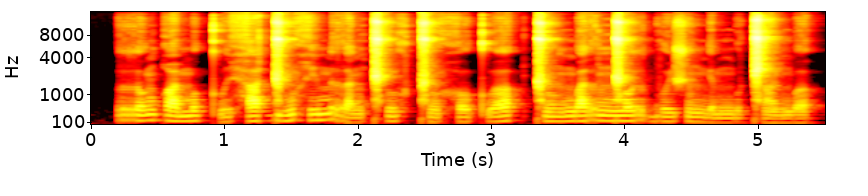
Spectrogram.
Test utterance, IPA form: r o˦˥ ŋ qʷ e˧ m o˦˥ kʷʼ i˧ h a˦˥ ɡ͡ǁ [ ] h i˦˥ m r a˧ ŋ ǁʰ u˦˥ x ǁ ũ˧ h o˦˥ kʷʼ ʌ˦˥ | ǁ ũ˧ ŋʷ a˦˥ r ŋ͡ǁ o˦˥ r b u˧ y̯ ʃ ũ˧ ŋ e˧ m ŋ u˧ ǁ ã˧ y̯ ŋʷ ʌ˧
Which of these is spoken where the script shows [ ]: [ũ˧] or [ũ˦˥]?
ũ˦˥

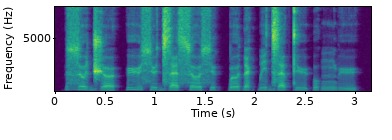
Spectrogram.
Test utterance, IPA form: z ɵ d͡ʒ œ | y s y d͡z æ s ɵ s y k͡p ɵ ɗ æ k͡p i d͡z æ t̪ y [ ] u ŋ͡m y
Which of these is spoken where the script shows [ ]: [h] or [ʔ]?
ʔ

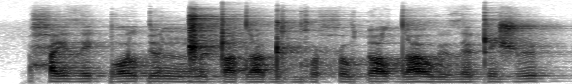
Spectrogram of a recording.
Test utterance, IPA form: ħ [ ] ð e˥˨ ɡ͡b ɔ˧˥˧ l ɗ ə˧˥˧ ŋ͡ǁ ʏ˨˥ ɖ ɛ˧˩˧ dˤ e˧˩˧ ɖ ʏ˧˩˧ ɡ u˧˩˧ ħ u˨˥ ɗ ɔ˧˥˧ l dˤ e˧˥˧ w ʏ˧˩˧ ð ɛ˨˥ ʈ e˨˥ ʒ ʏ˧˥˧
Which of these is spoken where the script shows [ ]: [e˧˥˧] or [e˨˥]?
e˧˥˧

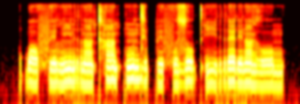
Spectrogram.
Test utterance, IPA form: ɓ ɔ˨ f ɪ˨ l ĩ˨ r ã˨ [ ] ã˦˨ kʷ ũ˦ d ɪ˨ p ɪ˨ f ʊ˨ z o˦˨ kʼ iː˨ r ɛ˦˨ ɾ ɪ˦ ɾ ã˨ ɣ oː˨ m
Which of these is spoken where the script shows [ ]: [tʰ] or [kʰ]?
kʰ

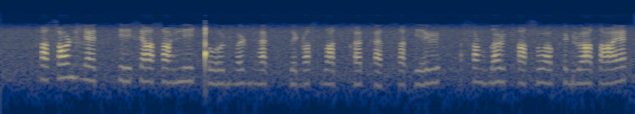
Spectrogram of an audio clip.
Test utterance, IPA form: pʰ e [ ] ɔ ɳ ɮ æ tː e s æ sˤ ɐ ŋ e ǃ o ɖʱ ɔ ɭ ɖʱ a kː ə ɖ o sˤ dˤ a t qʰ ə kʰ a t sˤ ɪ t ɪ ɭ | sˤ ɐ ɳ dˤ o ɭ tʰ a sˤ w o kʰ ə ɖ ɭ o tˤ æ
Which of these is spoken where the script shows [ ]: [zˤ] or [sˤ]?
sˤ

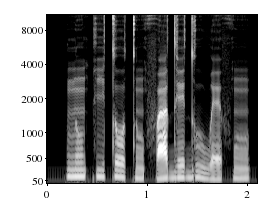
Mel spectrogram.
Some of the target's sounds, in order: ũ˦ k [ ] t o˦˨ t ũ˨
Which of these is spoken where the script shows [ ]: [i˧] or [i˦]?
i˦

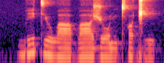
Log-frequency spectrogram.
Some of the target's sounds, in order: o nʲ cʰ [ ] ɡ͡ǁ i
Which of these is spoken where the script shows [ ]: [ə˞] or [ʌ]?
ʌ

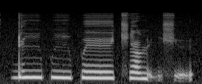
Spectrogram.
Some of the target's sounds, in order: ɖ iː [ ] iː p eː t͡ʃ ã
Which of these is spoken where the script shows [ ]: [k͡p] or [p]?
p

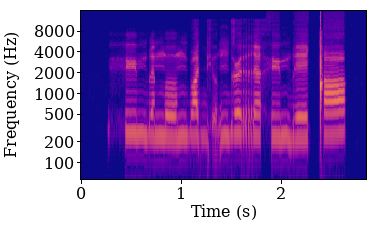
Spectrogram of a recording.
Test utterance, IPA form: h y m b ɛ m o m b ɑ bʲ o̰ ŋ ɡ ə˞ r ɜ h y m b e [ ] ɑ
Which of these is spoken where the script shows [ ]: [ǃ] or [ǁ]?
ǃ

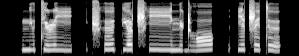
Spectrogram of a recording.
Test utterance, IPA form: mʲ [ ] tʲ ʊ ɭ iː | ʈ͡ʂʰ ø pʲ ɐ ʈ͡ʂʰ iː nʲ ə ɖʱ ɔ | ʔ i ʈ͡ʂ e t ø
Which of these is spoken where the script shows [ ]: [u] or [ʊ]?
u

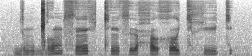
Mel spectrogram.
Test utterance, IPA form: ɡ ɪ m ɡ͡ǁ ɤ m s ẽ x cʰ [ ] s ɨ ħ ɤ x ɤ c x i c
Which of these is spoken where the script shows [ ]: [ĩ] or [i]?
ĩ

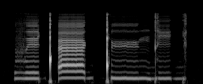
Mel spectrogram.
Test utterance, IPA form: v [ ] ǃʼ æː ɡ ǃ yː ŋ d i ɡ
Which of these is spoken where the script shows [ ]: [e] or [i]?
e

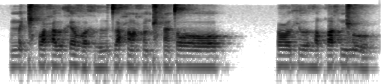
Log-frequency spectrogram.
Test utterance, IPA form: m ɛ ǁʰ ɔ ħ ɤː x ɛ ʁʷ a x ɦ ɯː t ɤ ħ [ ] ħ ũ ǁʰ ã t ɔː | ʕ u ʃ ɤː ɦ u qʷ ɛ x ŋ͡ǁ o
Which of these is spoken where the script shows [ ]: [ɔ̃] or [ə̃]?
ɔ̃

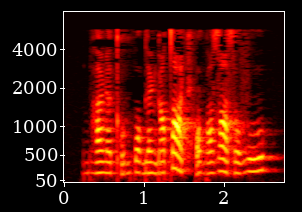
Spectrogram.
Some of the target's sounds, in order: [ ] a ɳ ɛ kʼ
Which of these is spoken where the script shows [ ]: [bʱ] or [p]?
bʱ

